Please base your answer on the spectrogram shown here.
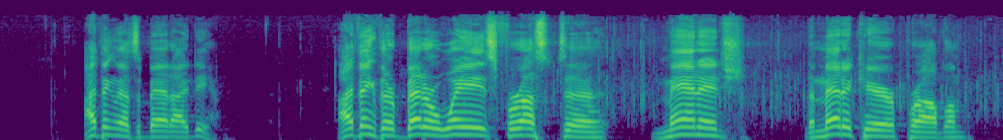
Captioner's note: applause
